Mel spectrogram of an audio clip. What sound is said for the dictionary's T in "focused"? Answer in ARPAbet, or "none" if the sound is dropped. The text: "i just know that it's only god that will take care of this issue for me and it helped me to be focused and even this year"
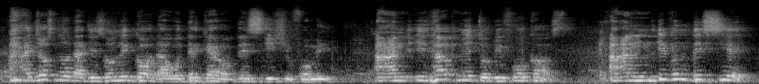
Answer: T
